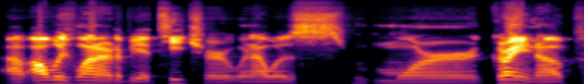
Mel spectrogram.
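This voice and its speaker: A friendly male English tutor from California, United States, speaks in a bright, crisp, mid-range voice on a casual video call. The recording is dry and close, and he sounds relaxed, using many fillers and pauses.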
